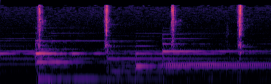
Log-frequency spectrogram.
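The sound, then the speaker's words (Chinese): A clock's second hand ticks four times, one sharp click each second in an even rhythm, over a faint, steady humming tone in the background. “学习超念平安，听到自己的心跳，听到钟表的秒针的声音。”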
